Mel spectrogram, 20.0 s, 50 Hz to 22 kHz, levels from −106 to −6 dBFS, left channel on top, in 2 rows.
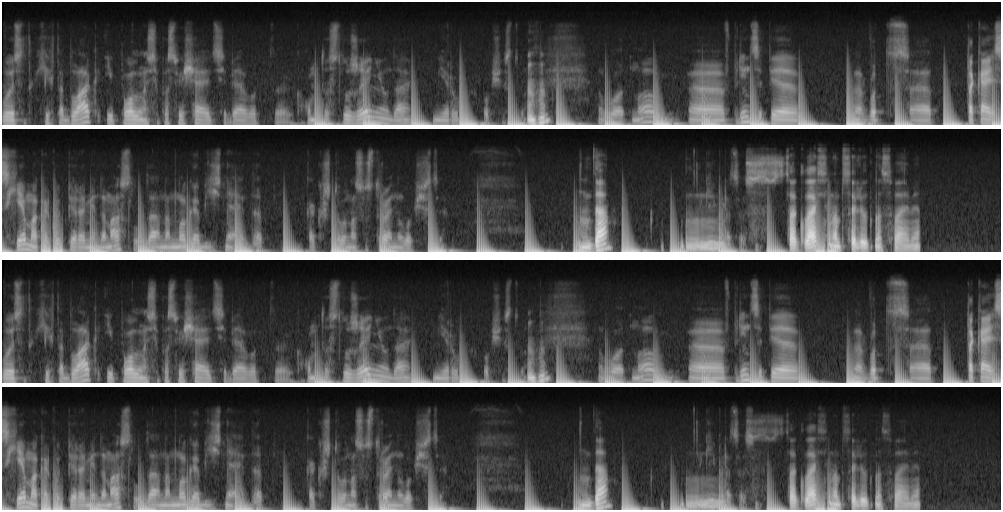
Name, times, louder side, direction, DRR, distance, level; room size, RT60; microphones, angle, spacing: voice 1, 0.0-4.6 4.9-5.1 5.5-8.0 8.5-9.3 9.7-12.6 13.0-14.3 14.8-14.9 17.0-17.5, equal, ahead, 1.8 m, -41 dB
sound 1, 3.1-18.4, left 2 dB, 60° left, 0.8 m, -32 dB
voice 2, 15.7-16.1 16.8-19.2, left 5 dB, 45° left, 0.4 m, -31 dB
head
